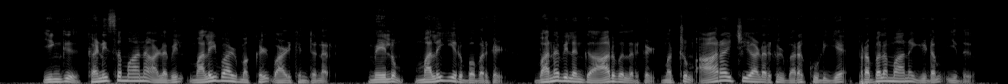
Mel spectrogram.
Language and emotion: Tamil, neutral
